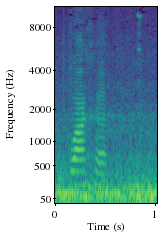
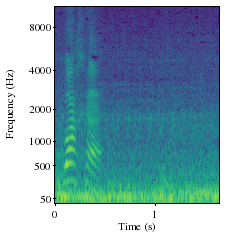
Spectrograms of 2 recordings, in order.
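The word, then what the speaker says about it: quagga: back the extinct guaca guaca it's pronounced guaca I always I always struggle with that one ooh lucky lucky we have a hyena guaca is that how you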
